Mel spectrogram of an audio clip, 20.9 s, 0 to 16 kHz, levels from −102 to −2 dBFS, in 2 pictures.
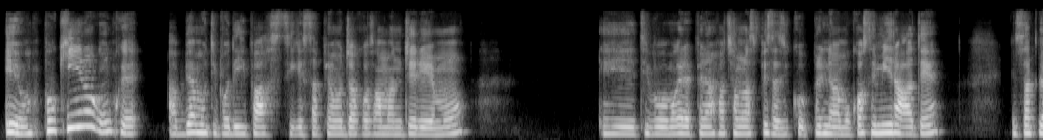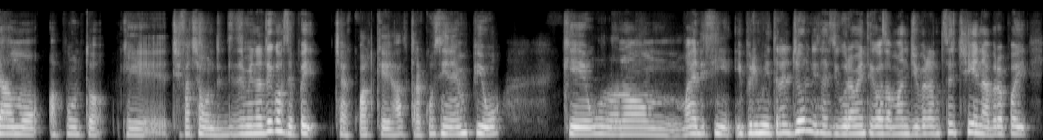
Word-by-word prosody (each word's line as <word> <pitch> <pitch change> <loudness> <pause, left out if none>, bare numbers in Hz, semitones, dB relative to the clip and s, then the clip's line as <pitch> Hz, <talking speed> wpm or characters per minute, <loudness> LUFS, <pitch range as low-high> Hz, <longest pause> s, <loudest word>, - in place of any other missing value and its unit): E 230 -2 +6
un 195 +1 -1
pochino, 340 +8 +5
comunque, 215 -7 -2 0.2
abbiamo 215 +4 +2
tipo 195 -2 -4
dei 185 0 0
pasti, 185 -1 -1
che 180 - -6
sappiamo 180 +1 -4
già 175 0 -1
cosa 180 0 -3
mangeremo. 180 +4 -2 1.3
E 185 -1 -3
tipo 185 0 -2
magari 190 +1 +1
appena 190 0 -3
facciamo 195 0 -3
la 185 - 0
spesa 190 0 -3
se 170 0 -7
co 180 +1 -5
prendiamo 185 -3 0
cose 205 +4 0
mirate, 210 +2 +3 0.6
e 195 - -7
sappiamo 185 -3 +1
appunto 175 -1 -5
che 165 -2 -6
ci 175 - -9
facciamo 185 -1 -1
determinate 190 +7 +2
cose. 250 -7 +3
Poi 275 - +2
c'è 175 -3 -6
qualche 165 +1 -3
altra 170 0 -6
cosina 190 +1 -1
in 205 +3 +2
più, 185 -3 +3 0.6
che 185 -2 +5
uno, 180 0 0
no, 175 0 0 0.3
magari 185 +3 0
sì, 180 -1 0
i - - 0
primi 210 +1 +5
3 215 +2 0
giorni 255 0 +4
sai 205 -2 -2
sicuramente 195 +1 +1
cosa 190 -1 +1
mangi 190 0 -2
pranzo 195 +3 -3
e 225 - -1
cena, 220 -4 +1
però 185 +1 -1
poi 185 -2 -1
190 Hz, 165 wpm, -25 LUFS, 180-200 Hz, 1.3 s, E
